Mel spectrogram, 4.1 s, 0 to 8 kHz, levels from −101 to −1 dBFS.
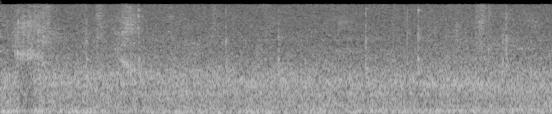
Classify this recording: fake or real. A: real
